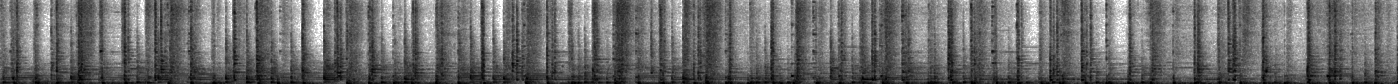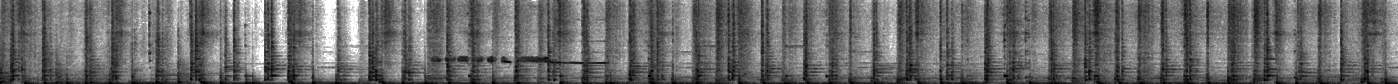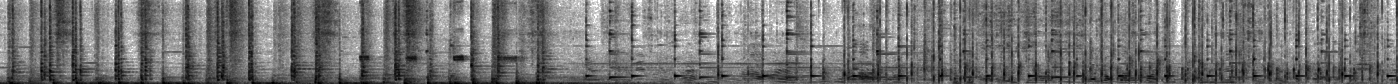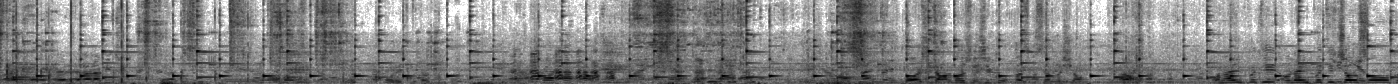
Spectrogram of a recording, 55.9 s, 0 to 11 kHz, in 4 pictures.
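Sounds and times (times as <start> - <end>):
cowbell strikes: 0.0 - 55.9
percussion band drumming: 0.0 - 55.9
wood block strikes: 0.0 - 55.9.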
